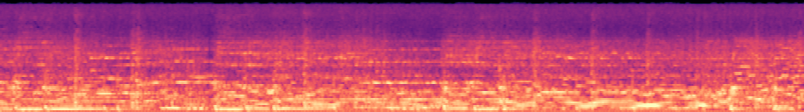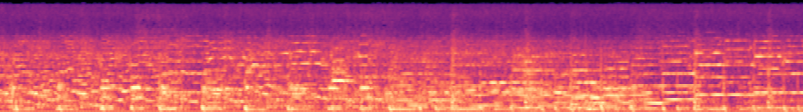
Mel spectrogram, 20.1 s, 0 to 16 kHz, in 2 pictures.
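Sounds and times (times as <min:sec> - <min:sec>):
electric guitar runs: 0:00.0 - 0:20.0
live rock band playing: 0:00.0 - 0:20.0.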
